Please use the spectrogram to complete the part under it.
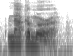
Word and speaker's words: Nakamura: Masaya Nakamura.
